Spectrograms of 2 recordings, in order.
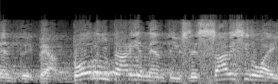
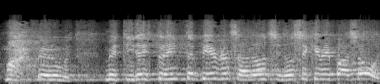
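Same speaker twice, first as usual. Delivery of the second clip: whiny excuse; 4 semitones higher than usual. Retold or imitated. Imitated hungover youth excusing.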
